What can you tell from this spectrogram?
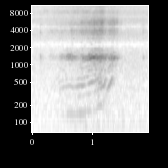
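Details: Adult man, a father, asleep in a dark room at night, snoring: a single rattling, rising snore on a breath in, about a second long, in a quiet room.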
